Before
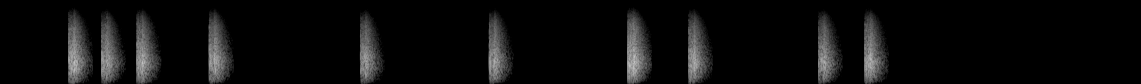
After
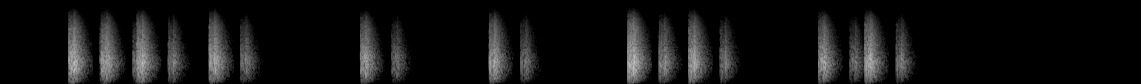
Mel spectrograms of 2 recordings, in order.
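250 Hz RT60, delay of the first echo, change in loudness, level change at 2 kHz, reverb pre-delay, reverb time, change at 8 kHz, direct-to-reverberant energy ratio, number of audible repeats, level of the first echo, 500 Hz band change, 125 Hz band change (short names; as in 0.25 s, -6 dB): none, 0.313 s, -0.5 dB, 0.0 dB, none, none, 0.0 dB, none, 1, -13.5 dB, 0.0 dB, 0.0 dB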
